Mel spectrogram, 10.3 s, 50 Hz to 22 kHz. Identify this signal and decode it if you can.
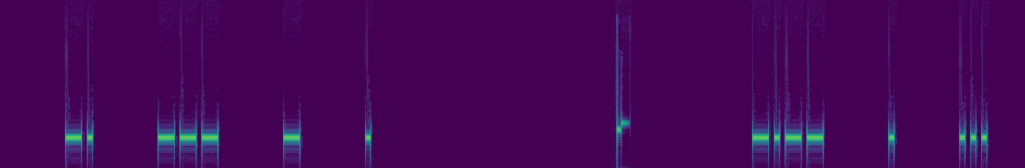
Morse code, heard as a keyed tone, about 22 wpm, spaced as for 10 wpm, 700 Hz. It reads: NOTE YES
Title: 4x Character Spacing - Top 500 Words - 22wpm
